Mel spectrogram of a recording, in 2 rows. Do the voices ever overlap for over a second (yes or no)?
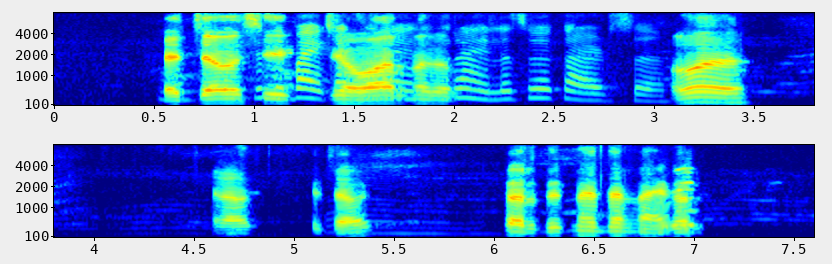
yes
